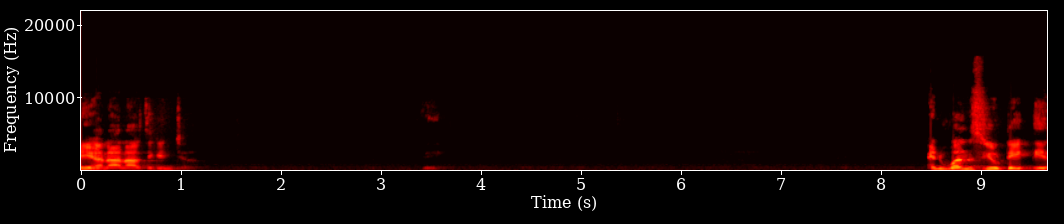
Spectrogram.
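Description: An elderly man speaks calmly into a close microphone, pausing at length between phrases.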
